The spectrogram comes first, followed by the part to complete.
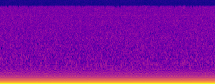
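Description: Steady low electrical hum from idle playback equipment with no programme sound, broken by about a dozen soft, irregularly spaced low thumps.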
